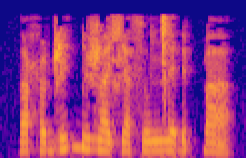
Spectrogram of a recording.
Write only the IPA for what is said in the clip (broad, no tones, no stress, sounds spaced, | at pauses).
ɐ ħ o ɖ͡ʐ i ɡ͡b i ʐ a ɕ a s u ŋ͡ǀ e ɗ e k͡p a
